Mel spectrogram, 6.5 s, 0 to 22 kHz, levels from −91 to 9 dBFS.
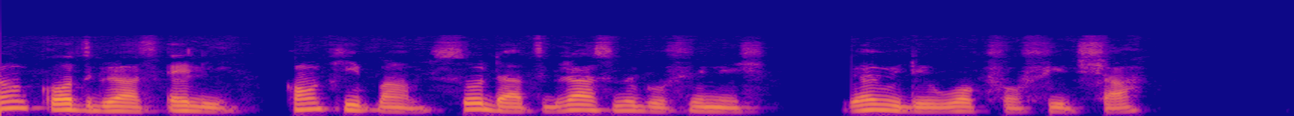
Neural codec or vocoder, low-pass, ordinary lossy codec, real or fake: none; 7.2 kHz; MP3, 48 kbps; real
